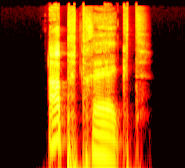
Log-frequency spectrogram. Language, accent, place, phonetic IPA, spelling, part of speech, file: German, Germany, Berlin, [ˈapˌtʁɛːkt], abträgt, verb, De-abträgt.ogg
- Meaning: third-person singular dependent present of abtragen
